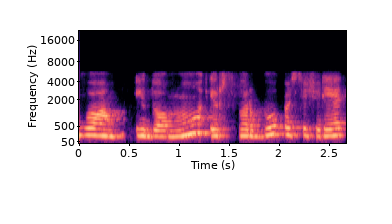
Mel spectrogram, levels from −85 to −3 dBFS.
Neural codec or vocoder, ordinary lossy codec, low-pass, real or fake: none; Opus, 32 kbps; 5.4 kHz; real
